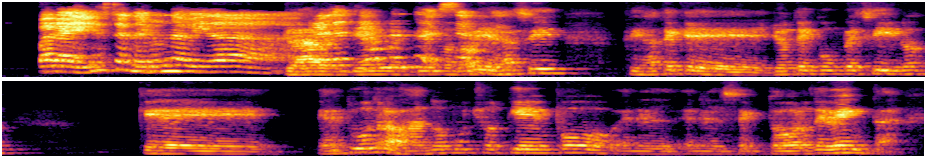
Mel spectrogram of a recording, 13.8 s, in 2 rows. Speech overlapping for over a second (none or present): present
